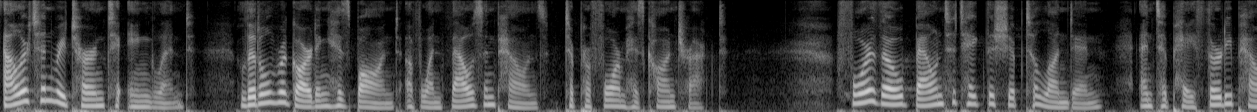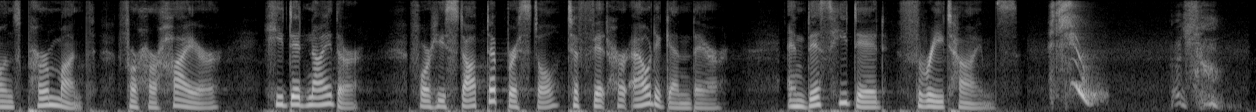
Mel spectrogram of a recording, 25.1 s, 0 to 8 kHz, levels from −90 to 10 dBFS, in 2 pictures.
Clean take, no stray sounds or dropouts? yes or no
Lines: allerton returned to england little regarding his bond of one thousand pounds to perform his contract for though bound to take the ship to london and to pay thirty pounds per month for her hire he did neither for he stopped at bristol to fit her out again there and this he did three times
no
